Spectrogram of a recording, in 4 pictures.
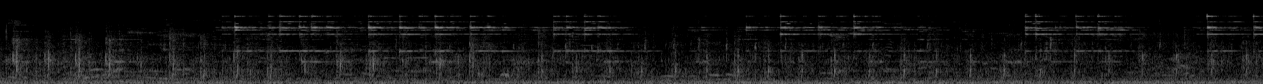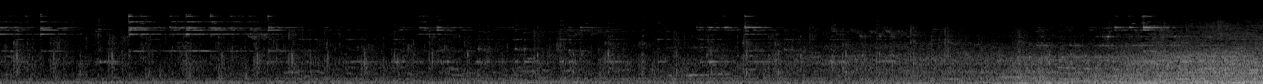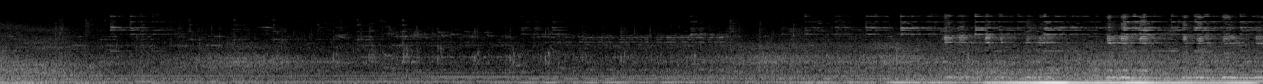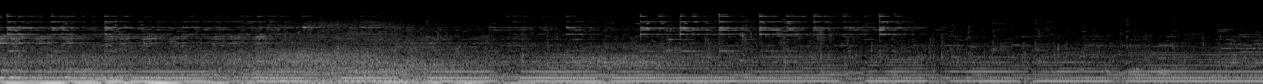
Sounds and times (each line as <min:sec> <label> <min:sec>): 0:00.0 People clapping 0:50.5
0:00.0 ringing bells 0:50.5
0:00.0 traffic 0:50.5
0:21.8 car horns 0:50.5
0:22.6 ships foghorn 0:50.5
